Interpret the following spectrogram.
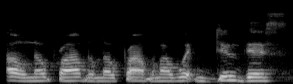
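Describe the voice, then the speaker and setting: A woman hosting an interview, speaking haltingly with many fillers and restarts. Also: low voice, little pitch movement. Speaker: interview host. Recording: dull lo-fi sound.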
